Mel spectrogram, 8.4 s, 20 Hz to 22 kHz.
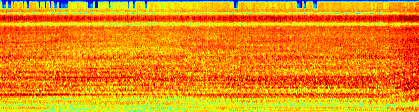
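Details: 2007 Toyota Highlander 3MZ-FE V6 idling evenly with a steady light rattling knock; cause unknown, owner wonders about an exhaust leak.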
